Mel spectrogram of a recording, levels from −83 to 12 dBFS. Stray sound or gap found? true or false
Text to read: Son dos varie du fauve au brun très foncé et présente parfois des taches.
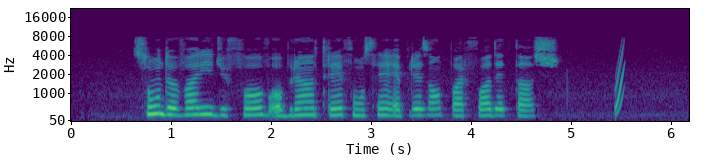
true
